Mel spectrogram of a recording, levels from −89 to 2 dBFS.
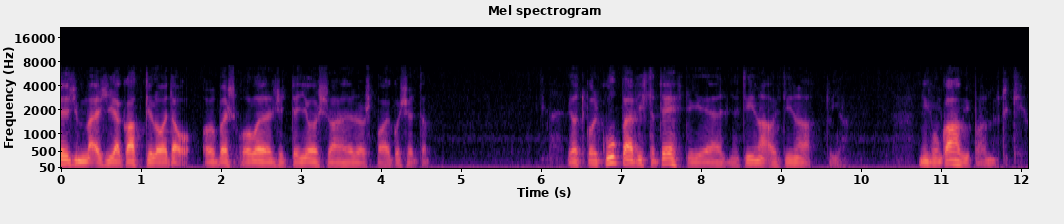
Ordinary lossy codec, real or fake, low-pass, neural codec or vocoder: Opus, 16 kbps; fake; 7.2 kHz; codec, 16 kHz, 4 kbps, FunCodec, trained on Chinese and English, 50 frames a second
